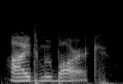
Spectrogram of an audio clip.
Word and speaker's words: Eid Mubarak: I thought it was Eid Mubarak, but I might be wrong. Correct. Okay. Eid Mubarak.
